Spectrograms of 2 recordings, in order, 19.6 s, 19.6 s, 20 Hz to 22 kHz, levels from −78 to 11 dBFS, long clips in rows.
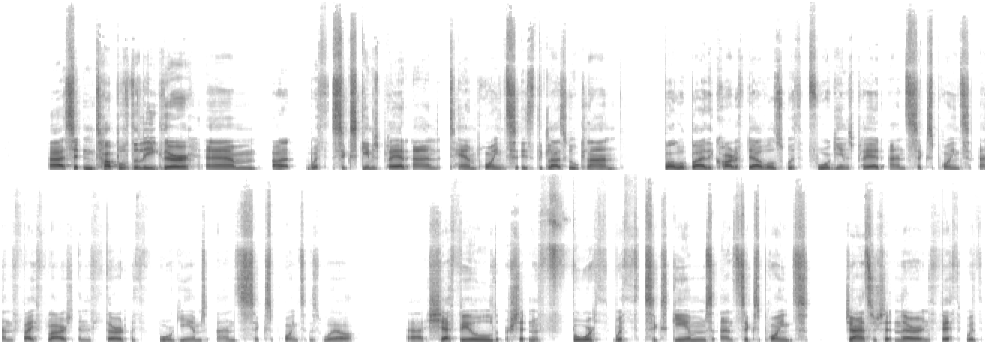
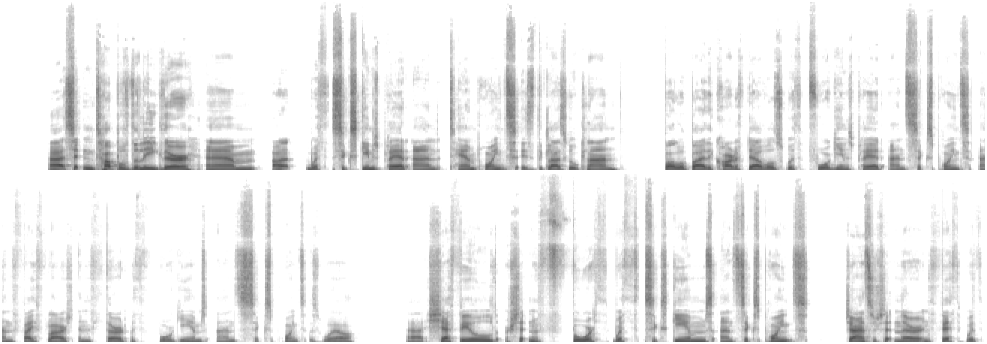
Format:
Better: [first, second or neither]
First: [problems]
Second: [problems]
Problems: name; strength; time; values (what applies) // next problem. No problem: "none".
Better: second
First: thin; very; fading below 300 Hz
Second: none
